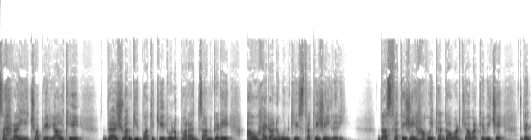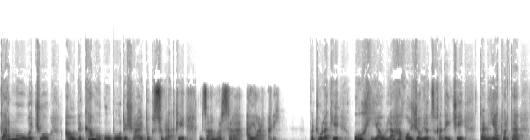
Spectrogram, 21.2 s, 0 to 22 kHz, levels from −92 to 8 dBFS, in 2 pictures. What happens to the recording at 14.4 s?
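A call bitrate drop runs from 13.54 to 16.29 s. Told to spend far fewer bits, the encoder codes the speech coarsely and cuts the top end above 8 kHz, so it sounds rough and muffled, which fits a fall from 32 to 9 kbps.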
